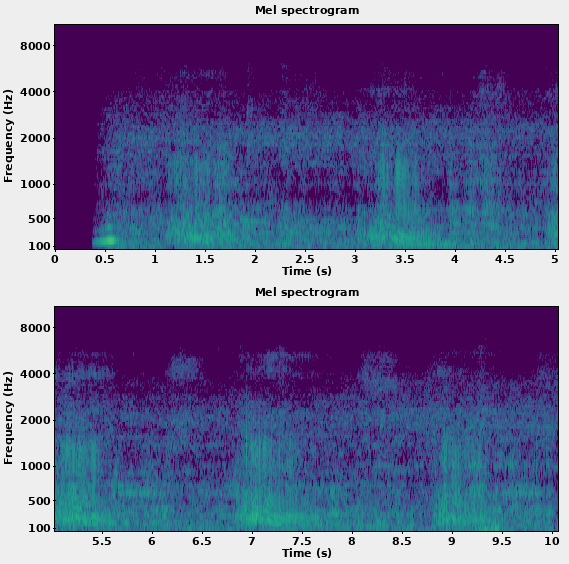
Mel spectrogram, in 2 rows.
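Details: Sleeping baby snoring: soft, rhythmic rattling snores, about 30 per minute, with faint room noise.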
